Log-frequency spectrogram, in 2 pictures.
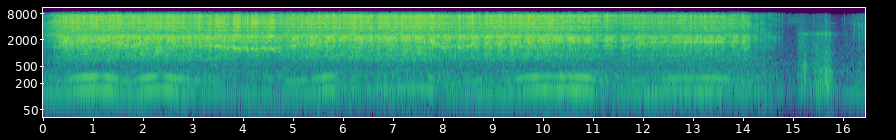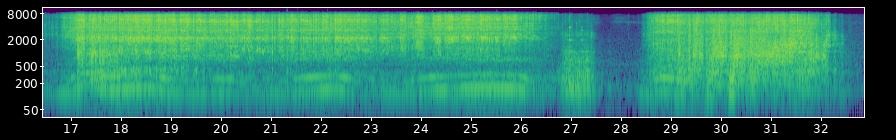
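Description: Handheld rotary tool with a small wire brush running against the aluminium cylinder head around the valve seats, cleaning and blending the combustion chambers. It runs in three long bursts: about fourteen seconds, then about nine, then again near the end, with short pauses between. Its low tone wavers up and down as it works.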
